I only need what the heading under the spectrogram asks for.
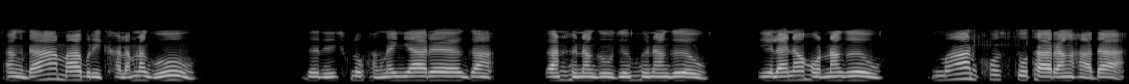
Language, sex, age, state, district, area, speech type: Bodo, female, 60+, Assam, Baksa, rural, spontaneous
